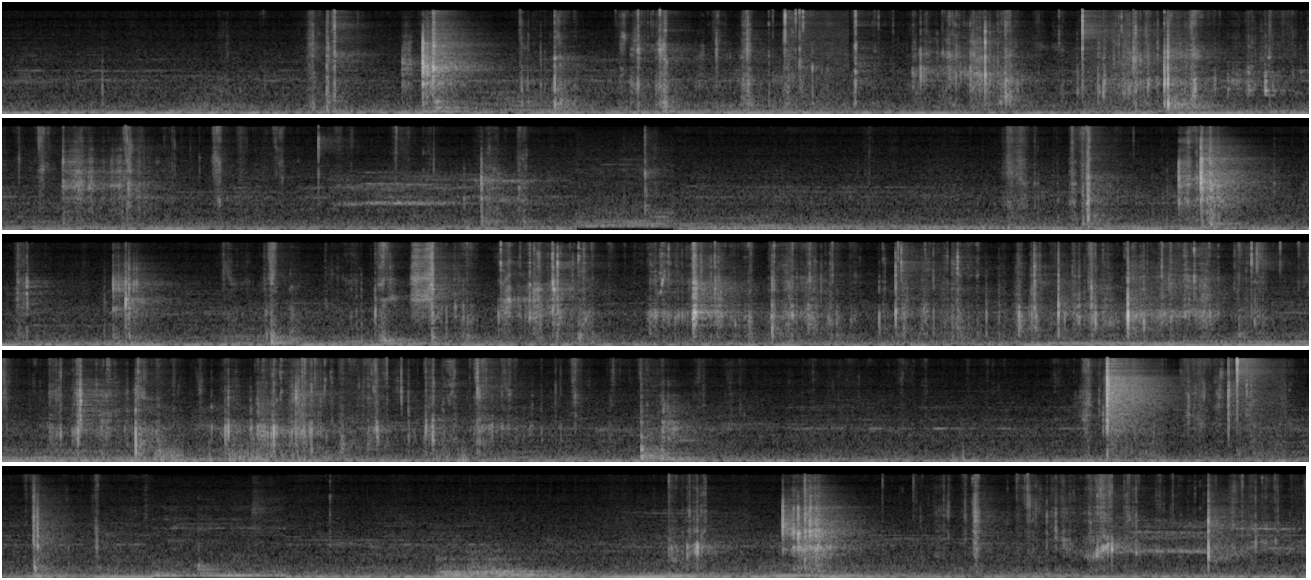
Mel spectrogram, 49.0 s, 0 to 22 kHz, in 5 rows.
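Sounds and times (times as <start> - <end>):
slime crackling and squelching: 3.8 - 13.9, 17.2 - 36.3, 37.4 - 39.1, 44.0 - 48.9.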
